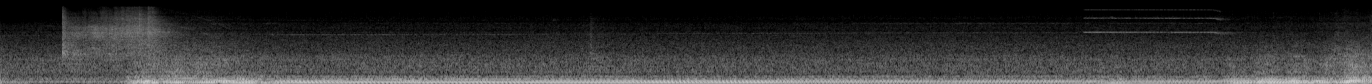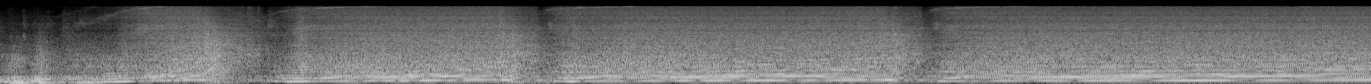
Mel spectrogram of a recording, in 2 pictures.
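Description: Hyundai Genesis Coupe 2.0T's turbocharged four-cylinder on a chassis dyno. It comes up about a second in and runs at a steady low idle. From about halfway it makes a full-throttle pull, the pitch climbing and dropping back at three gearshifts as it runs up through first, second, third and fourth gear.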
